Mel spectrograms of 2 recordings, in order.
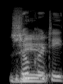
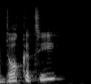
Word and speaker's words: Doherty: Doherty, toch? – Oh, Doherty? – Volgens mij spreek je dat als Doherty, maar dat weet ik niet. Oké. – Okay. Oké, dat verschilt misschien. – Dat moet jij weten. – Ik dacht Doherty.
